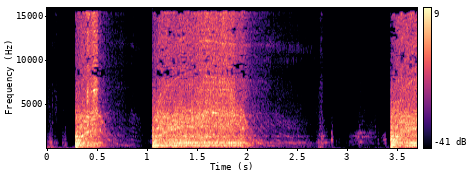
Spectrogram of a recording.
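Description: A compound miter saw cuts through thin wood strips.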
